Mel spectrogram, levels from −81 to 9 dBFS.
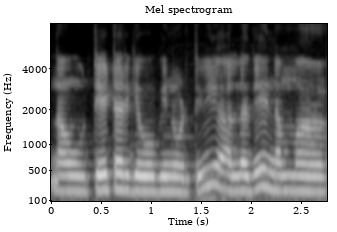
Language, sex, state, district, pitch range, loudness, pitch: Kannada, female, Karnataka, Raichur, 200-215 Hz, -14 LUFS, 210 Hz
